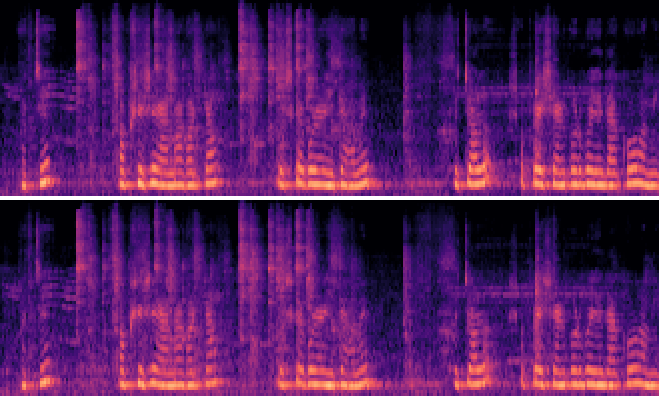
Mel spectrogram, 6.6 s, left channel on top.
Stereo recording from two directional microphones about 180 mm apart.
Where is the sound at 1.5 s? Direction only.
20° left (ahead or behind).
